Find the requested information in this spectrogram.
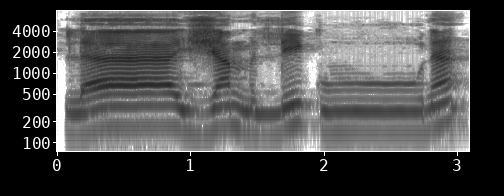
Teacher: اس کاف کو موٹا نہیں پڑھنا تو واو پہ اپنے ہونٹ گول کریں گے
